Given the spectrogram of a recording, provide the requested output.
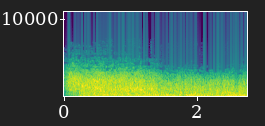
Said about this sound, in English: No thunder before it's time.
